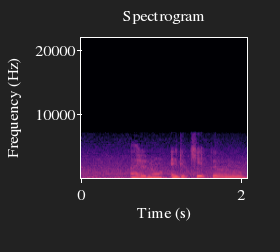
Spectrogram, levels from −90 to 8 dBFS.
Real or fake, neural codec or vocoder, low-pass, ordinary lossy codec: fake; codec, 16 kHz, 2 kbps, FunCodec, trained on Chinese and English, 25 frames a second; 7.2 kHz; none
